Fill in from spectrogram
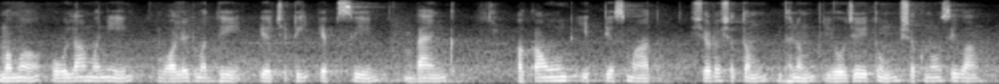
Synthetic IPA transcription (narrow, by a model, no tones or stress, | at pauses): məməolaməni | ʋɔleʈməd̪ʱːjeet͡ɕɖiepsi | bãŋk | əkauɳʈit̪jəsmat̪ | ɕɐɽəɕɐt̪əmd̪ʱənəmjod͡ʑəjit̪uːmɕəkɳoːsiʋa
